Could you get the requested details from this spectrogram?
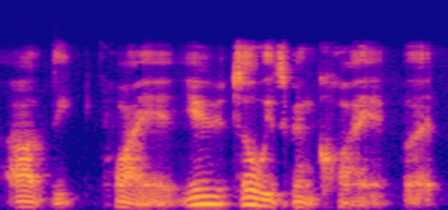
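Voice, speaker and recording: A man's voice: low-pitched, huge pitch swings, unhurried, gravelly, darkish tone, slightly rough, highs cut off. A man improvising narration as the game master of a tabletop role-playing game.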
